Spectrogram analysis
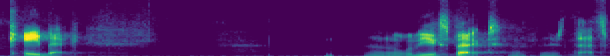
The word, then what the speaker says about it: Quebec: and it's Quebec so or came back as they pronounce Quebec what do you expect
